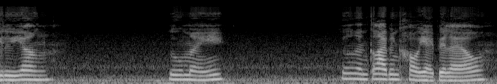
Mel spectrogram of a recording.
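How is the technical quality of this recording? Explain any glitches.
There is one glitch in this speech recording. At 1.04 s the sound breaks with a small jump forward where roughly 10 ms is missing. This is likely a dropped buffer (overrun): the samples were overwritten before being collected, so the audio on either side was joined directly without any gap.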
